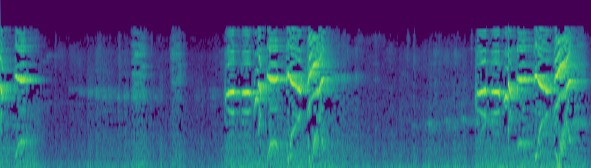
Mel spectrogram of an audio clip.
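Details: Oriental magpie-robin song meant to provoke other magpie-robins into singing, delivered in three bursts of rich whistles, sweeping slurs and sharp downward notes, separated by quiet gaps of a few seconds.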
